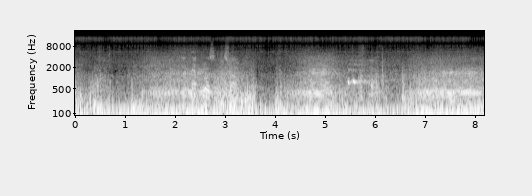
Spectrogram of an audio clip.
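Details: 2021 Yamaha NMAX scooter with ABS, riding with rear brake only: road and wind rumble with a faint, low, falling squeal on each stop, and the rear reportedly skids; rear brake/ABS fault, cause unconfirmed.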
